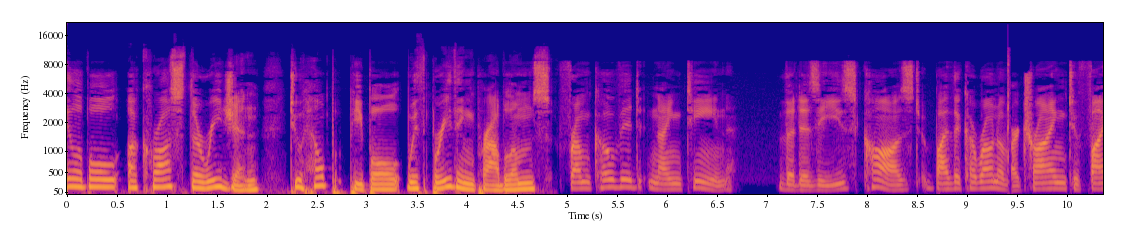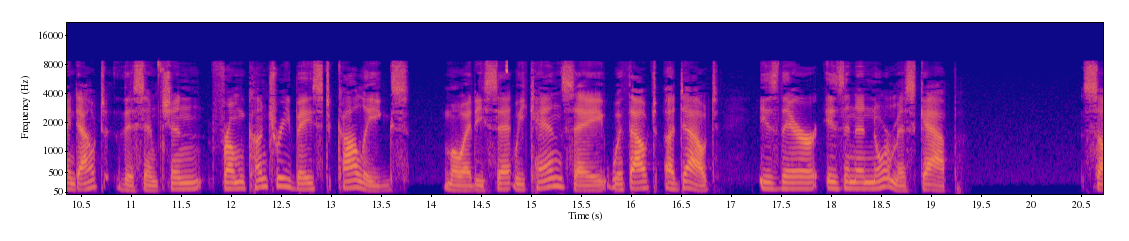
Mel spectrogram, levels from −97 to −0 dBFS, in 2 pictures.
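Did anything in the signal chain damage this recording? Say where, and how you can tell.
Yes. From 4.91 s, after a 20 ms gap, the speech turns dull and about 10 dB quieter, with nothing above 8.3 kHz and new background noise roughly 40 dB down. The input was likely switched to a poorer device.

Brief glitches of 50 to 58 ms at 9.41, 11.29 and 14.74 s come from damaged data in a compressed stream, where the decoder misreads corrupted frames and resyncs.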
